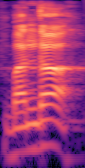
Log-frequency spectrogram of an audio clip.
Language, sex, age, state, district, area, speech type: Marathi, male, 18-30, Maharashtra, Yavatmal, rural, read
